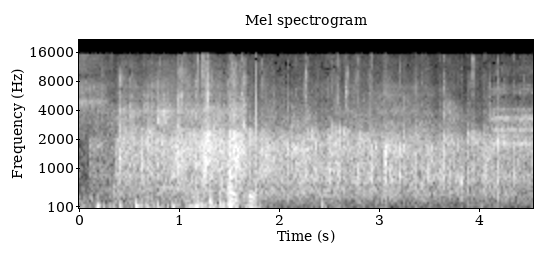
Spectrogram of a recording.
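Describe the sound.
A church audience applauds to welcome a guest speaker at a morning service. The clapping swells quickly, then thins out into a few scattered claps.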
